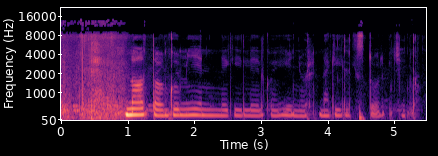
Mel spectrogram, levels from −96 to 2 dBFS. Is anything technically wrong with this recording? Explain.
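Yes. MP2 compression artefacts run through the whole clip. The sound likely passed through an MPEG Layer II encoder at a low bitrate, around 64 kbps. That encoder divides the spectrum into 32 sub-bands and gives each only a few bits, so upper bands are dropped entirely and the rest are coarsely quantised. Nothing remains above 14.3 kHz, and the speech sounds dull, with a gurgling, granular roughness.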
